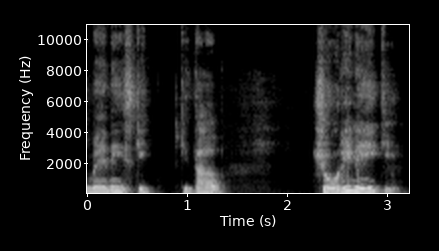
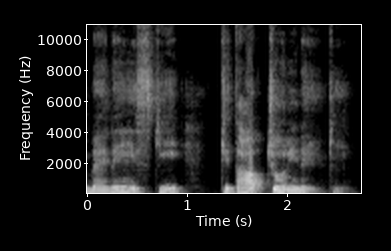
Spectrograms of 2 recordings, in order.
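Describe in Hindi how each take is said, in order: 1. ज़ोर चोरी शब्द पर है। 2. ज़ोर किताब शब्द पर है। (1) "मतलब मैंने शायद इससे भाड़े पे ली है या बोरो की है या खरीदी है" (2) "मतलब मैंने कोई दूसरी चीज़ चोरी की है।"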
